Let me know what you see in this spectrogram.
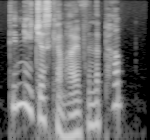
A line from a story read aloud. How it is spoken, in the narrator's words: Her voice was light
